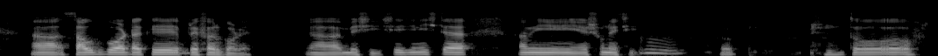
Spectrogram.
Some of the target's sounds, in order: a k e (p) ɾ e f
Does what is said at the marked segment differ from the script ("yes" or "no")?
no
